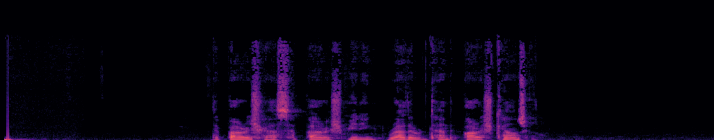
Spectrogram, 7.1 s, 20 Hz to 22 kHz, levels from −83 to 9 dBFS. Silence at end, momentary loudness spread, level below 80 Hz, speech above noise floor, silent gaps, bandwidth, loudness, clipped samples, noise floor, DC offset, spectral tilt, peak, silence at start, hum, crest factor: 1.8 s; 9 LU; -46 dBFS; 41 dB; none; 16.5 kHz; -33 LUFS; under 0.1%; -74 dBFS; under 0.1%; -4.5 dB/octave; -12 dBFS; 0.05 s; none; 24 dB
